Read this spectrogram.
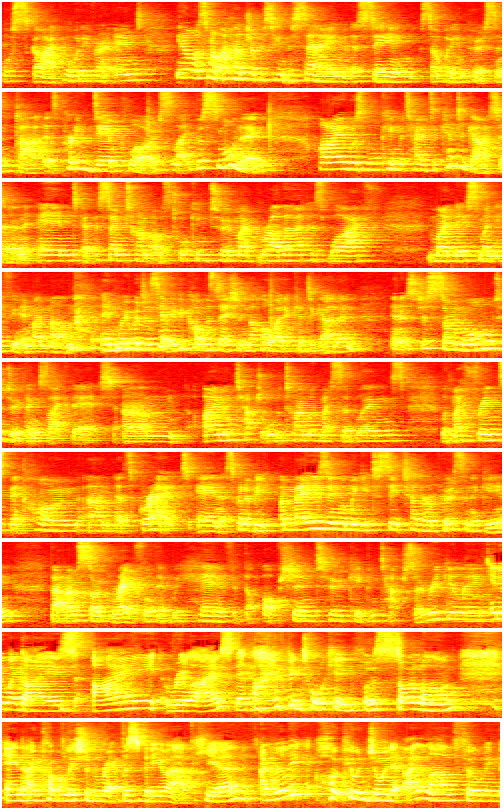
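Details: Woman, currently pregnant, who attributes worsened vocal fry to pregnancy; she reports a habitually croaky voice that is much worse whenever pregnant, and feeling a little out of breath; vocal fry.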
